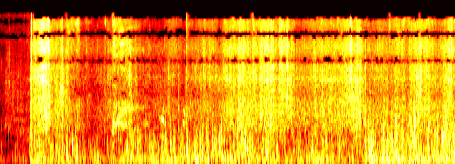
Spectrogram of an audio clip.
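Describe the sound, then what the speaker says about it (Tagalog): Strong wind roars and buffets the microphone in a loud, steady rush that starts abruptly and keeps going without a break. "Lakas ng hangin."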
